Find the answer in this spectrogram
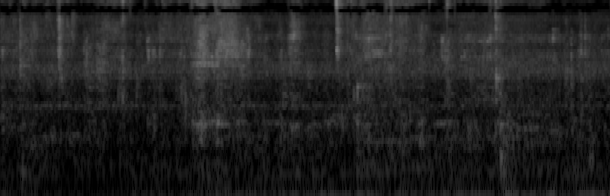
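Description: Close-miked chewing sounds of two people eating rice and curry by hand, with scattered small clicks and taps, over a steady low hum.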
